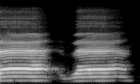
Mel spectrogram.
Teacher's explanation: tidak ada nafas yang keluar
